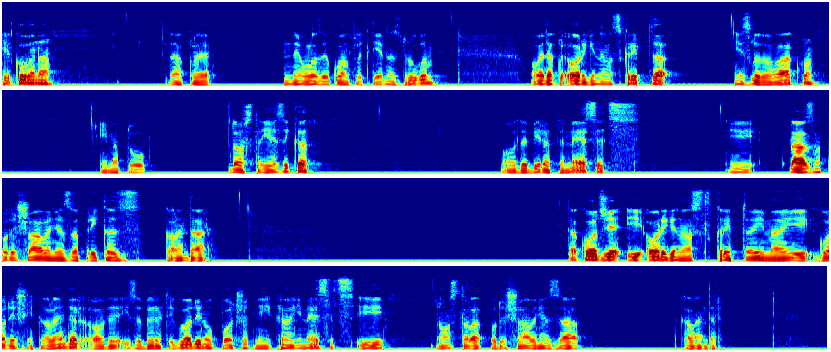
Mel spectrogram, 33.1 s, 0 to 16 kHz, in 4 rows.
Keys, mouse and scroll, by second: 5.6 click, 8.0 click, 11.8 click, 13.3 click, 14.1-15.1 drag, 19.1 click, 21.2 click, 24.8 click.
